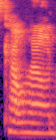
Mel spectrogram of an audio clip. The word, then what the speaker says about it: Kelhound: I'm also on Twitch as Kel McDonald, and I'm on Twitter as Kelhound, which is spelled like Hellhound, but with a K.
